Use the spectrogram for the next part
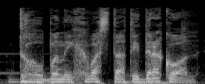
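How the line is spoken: Hissed in thought. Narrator (Russian): мысленно прошипел

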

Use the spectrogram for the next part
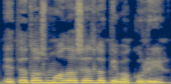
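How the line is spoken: Plain. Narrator (Spanish): dijo Lux

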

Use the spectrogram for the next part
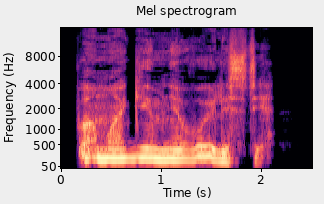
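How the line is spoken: Hoarse rasp. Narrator (Russian): прохрипел Курц

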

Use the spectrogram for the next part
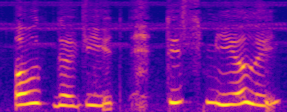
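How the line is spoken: Sobbing. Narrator (Russian): всхлипнул Владик

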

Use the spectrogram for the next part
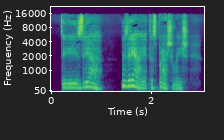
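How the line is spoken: Sleepy mumbling reply. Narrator (Russian): бормотал в ответ сонный мэтр Абревиль

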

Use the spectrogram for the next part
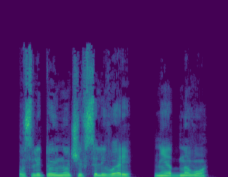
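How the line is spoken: Gloomy mechanic. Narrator (Russian): мрачно ответил механик

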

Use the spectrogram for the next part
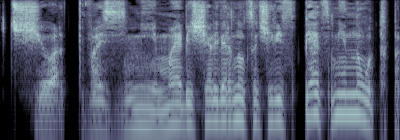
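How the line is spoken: Growling. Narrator (Russian): прорычал Холлидей

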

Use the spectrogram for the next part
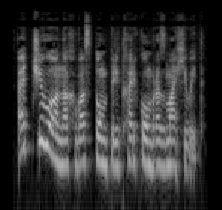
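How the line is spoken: Indignant. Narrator (Russian): возмущенно заявил Хорек

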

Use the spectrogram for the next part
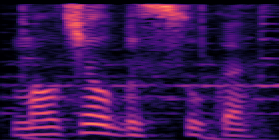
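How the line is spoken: Through gritted teeth. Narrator (Russian): процедил швед

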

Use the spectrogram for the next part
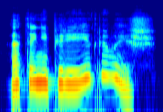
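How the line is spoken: Quiet. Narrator (Russian): Она тихо говорит

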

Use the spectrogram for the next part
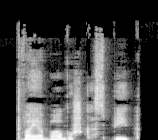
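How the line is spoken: Quiet. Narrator (Russian): тихо сказала Вера

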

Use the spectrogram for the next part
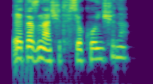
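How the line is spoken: Dejected question, facing away. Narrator (Russian): упавшим голосом спросил учитель, не оборачиваясь

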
